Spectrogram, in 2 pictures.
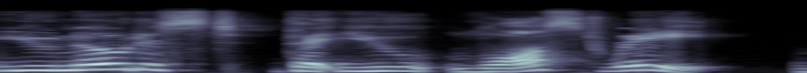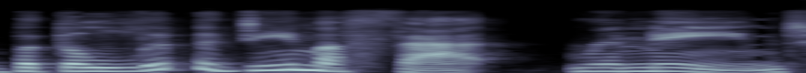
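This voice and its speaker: A somewhat breathy woman's voice at a medium pitch, very slow, with very wide pitch swings, against a quiet background. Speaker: interview host. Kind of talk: interview questions.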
